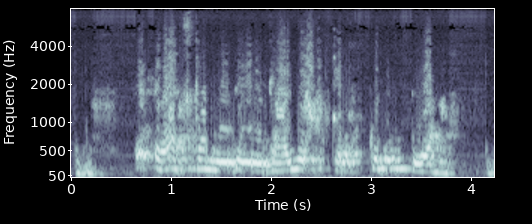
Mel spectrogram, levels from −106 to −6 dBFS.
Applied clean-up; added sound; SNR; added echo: none; none; none; none.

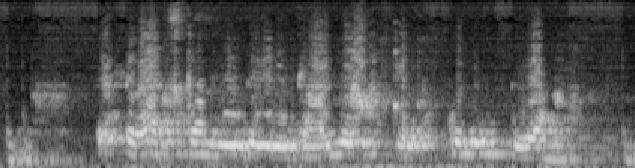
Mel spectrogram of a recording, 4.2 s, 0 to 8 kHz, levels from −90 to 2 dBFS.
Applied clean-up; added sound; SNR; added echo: none; none; none; reverberation time 1.4 s.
